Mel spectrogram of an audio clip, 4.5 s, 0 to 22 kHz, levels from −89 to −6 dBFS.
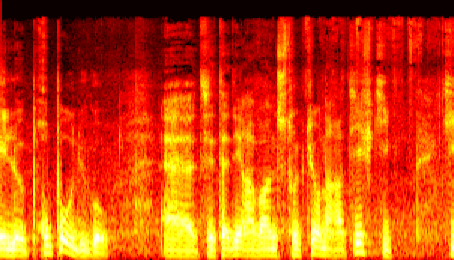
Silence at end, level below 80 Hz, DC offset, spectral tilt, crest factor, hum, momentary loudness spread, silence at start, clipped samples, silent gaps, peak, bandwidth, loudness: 0 s; -40 dBFS; under 0.1%; -5.5 dB/octave; 14 dB; none; 12 LU; 0 s; under 0.1%; none; 0 dBFS; 17 kHz; -14 LUFS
